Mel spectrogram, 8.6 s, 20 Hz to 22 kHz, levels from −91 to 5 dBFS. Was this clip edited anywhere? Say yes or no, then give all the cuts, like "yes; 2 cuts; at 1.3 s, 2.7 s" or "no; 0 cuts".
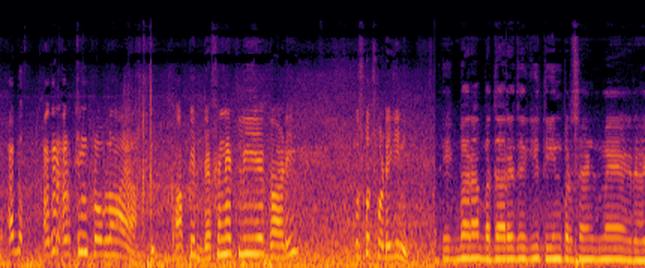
yes; 1 cut; at 5.8 s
